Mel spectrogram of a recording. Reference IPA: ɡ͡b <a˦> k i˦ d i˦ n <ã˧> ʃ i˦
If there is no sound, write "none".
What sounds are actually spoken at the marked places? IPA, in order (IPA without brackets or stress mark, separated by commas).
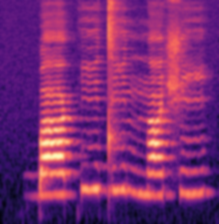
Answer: a˧, ã˧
